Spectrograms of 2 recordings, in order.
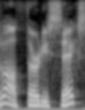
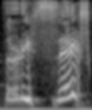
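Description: First: Said in the usual way. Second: Very high, rising question; mock flattered disbelief. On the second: Frasier echoing the saleswoman's guess, mock disbelief. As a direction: echo it in hammed-up amazement.

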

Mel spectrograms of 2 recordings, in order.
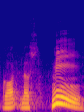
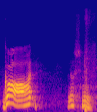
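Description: First: Slow, even God loves me with weight on me; stretched-out God loves me; stress shift. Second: God punched high, rest falls; stress on God. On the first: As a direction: drag out God loves me, landing on me. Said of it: "Now, is that the same as". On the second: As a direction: lift God high, let loves me fall away. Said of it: "Is it the same as". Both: Shown as a demonstration.

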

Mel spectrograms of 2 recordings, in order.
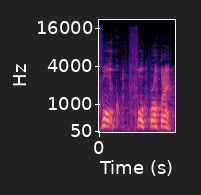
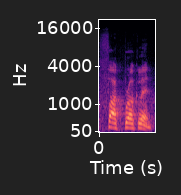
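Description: First: Put-on much higher, slow, botched accent; exaggerated, worse attempt at his accent; Masai Ujiri. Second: Higher-pitched, poorly imitated accent; rough impression of his accent; Masai Ujiri. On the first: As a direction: overdo a badly faked accent. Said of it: "No, that was worse". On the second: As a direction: attempt an accent, not very well. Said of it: "your Conor McGregor accent sounds a lot like your Masai Ujiri".

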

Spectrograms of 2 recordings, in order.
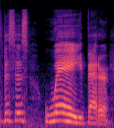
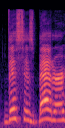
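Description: First: "way" drawn out slowly before "better"; emphasis on way better. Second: Said in the usual way. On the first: Shown as a demonstration. Teacher shows learners how to emphasize better, slow stretched "way". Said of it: "one way you can emphasize the word better". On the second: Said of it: "Instead of saying, "This is better".

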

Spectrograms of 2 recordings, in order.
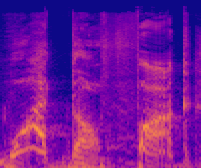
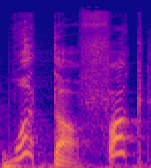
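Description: First: High, slow, stunned disbelief; mortified what the fuck. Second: Shocked disbelief. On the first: Girlfriend on speakerphone, mortified, in stunned high disbelief. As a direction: drag it out in shocked horror. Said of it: "Megan is, like, mortified". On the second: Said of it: "So I'm hearing all of this". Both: Retold or imitated.

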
